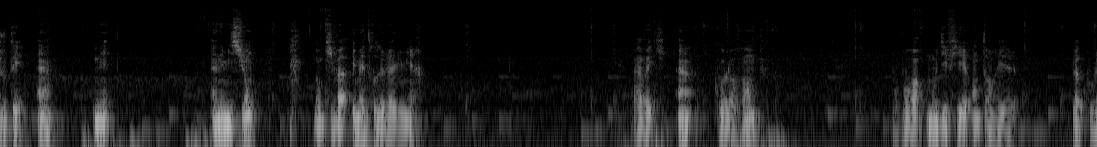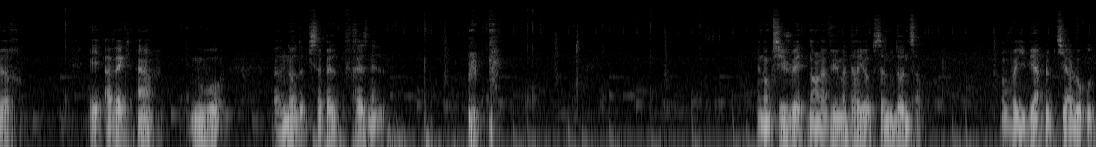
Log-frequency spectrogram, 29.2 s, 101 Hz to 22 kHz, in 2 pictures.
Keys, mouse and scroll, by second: 4.5-5.4 scroll up 6, 5.5-7.2 drag, 7.2-7.8 scroll down 1, 7.8 click, 8.7 shift+a, 12.9-16.3 drag, 16.3 shift+a, 22.2-26.2 drag, 26.2-27.1 scroll down 1, 27.1-28.9 middle drag, 28.9 a, 29.1 a.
